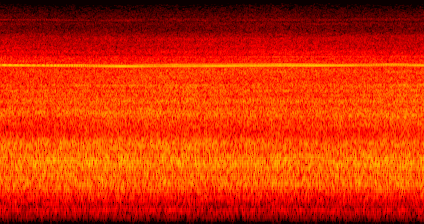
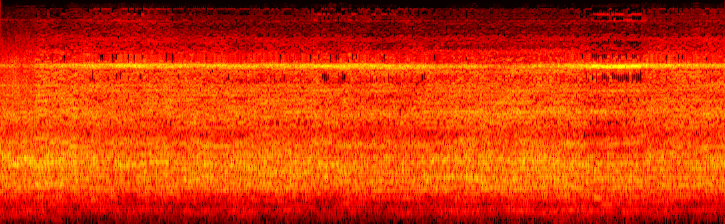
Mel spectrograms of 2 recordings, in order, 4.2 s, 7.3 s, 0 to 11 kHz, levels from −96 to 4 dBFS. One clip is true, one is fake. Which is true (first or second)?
first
